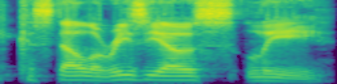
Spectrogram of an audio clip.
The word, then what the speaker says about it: Kastellorizios-Lee: Kastellorizios-Lee.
